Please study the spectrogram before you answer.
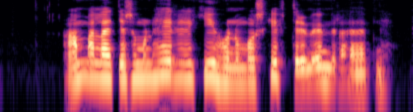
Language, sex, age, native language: Icelandic, female, 60-69, Icelandic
